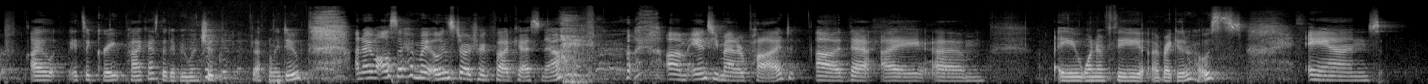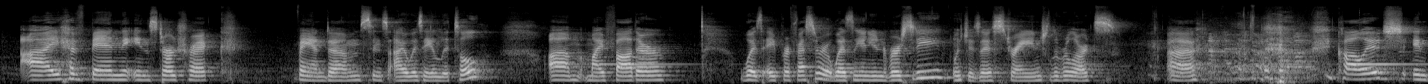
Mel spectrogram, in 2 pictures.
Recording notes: Recorded live at Respect: Women’s Podcast Festival in Philadelphia, PA.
